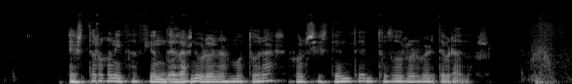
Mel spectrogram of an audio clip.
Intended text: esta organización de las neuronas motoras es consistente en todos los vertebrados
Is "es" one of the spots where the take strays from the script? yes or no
yes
